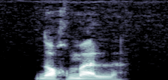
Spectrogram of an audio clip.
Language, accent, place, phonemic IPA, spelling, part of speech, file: French, France, Lyon, /nɔʁ.mal/, normale, adjective / noun, LL-Q150 (fra)-normale.wav
- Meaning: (adjective) feminine singular of normal; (noun) Line perpendicular to a curve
